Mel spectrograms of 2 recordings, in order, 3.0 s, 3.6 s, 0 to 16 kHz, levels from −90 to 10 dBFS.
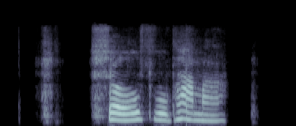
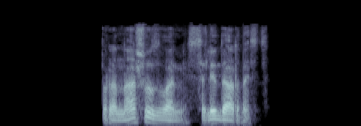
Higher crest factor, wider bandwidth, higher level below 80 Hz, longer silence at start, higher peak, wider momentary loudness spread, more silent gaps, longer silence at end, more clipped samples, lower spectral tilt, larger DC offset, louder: about the same, 18 dB vs 20 dB; about the same, 7.6 kHz vs 8 kHz; about the same, -62 dBFS vs -60 dBFS; second, 0.4 s vs 1 s; about the same, -2 dBFS vs -2 dBFS; first, 23 LU vs 14 LU; first, 0.64-0.83 s vs none; second, 0.7 s vs 0.95 s; neither; first, -7 dB/octave vs -4 dB/octave; neither; about the same, -18 LUFS vs -19 LUFS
